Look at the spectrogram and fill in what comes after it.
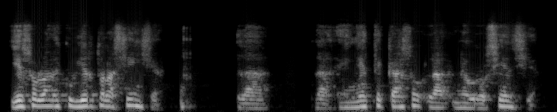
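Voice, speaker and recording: Somewhat breathy, a man speaks at a moderate pace with a fairly high pitch and lively intonation. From Dominican Republic, Puerto Plata province. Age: 70s. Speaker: politician. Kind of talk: interview. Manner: halting.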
